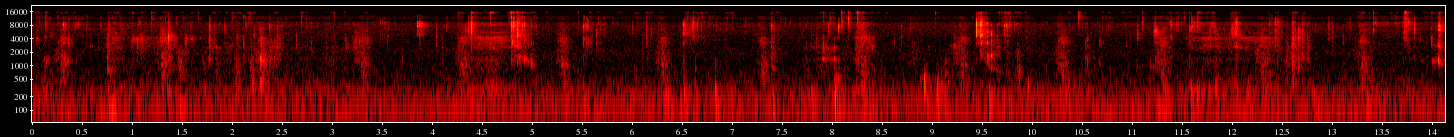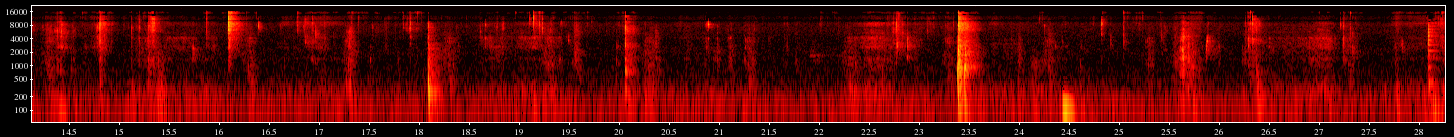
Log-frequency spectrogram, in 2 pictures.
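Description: Faint, close-miked chewing and wet mouth smacks from someone eating baked chicken and rice by hand, with scattered small clicks. A sharper click stands out about 23 seconds in.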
